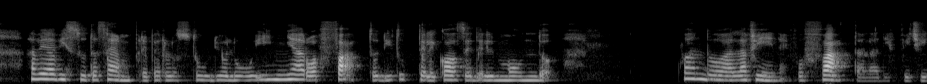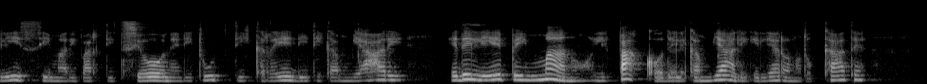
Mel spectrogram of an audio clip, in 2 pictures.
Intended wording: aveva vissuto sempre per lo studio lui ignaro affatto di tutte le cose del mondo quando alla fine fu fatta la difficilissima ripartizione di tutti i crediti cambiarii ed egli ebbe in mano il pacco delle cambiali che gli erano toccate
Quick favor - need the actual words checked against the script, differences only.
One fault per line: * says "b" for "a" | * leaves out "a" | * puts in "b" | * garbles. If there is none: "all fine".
all fine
